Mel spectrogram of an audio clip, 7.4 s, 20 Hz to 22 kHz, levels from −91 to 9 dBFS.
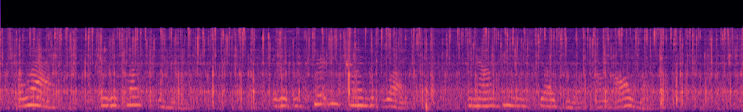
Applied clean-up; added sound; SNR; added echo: none; Boiling; -1 dB; reverberation time 0.2 s.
